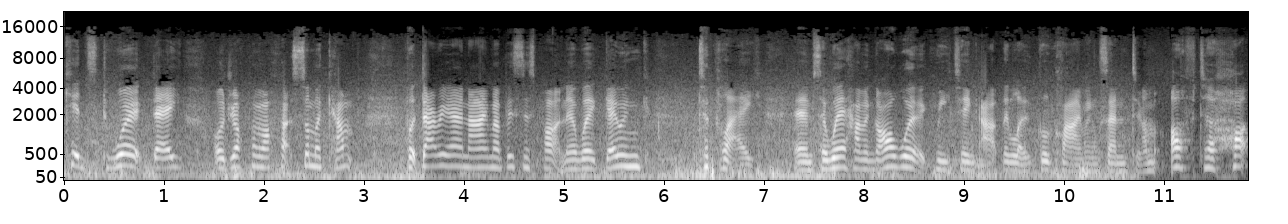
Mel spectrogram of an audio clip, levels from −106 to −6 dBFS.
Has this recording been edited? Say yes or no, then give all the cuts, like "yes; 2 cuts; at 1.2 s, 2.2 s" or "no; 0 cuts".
yes; 1 cut; at 10.8 s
